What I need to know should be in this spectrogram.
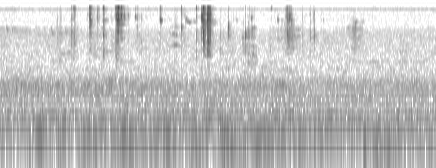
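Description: A small dog chews and gnaws on something close by.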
